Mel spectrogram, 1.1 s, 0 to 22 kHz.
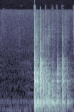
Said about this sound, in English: I'll roll a D12, the most zany of the dice, and see what I get.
